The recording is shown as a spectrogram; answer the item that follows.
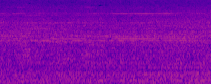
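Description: Steady workshop background noise: an even rush with no distinct knocks, clicks or tones, of the kind a running ventilation or air-handling fan gives.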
